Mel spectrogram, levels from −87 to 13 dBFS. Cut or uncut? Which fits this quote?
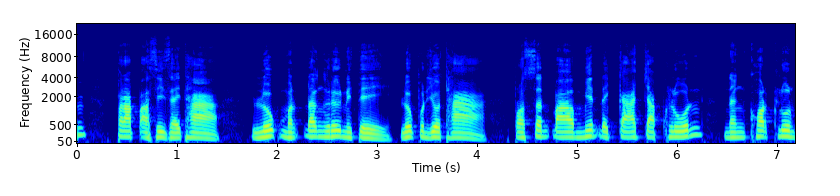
cut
